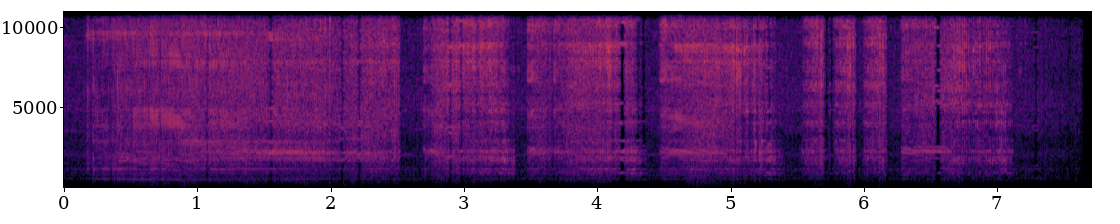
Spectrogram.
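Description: Bowl gouge cutting the inside of a spinning yew bowl on a wood lathe: a continuous shearing noise of wood being cut, broken by several short gaps, that stops suddenly at the very end.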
